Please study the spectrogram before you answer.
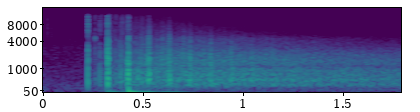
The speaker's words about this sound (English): So let's listen to the sound of a balloon being popped at the spy station in Germany. Here we go.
